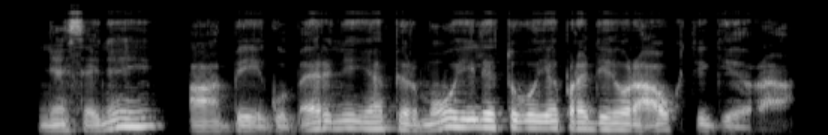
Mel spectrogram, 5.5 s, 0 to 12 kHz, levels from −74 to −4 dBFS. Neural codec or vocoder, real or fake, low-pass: vocoder, 48 kHz, 128 mel bands, Vocos; fake; 10.8 kHz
